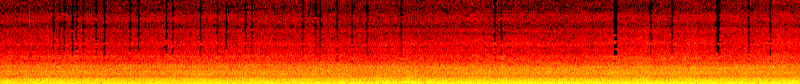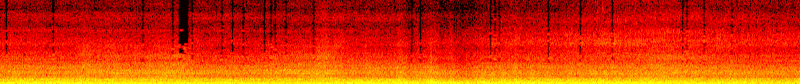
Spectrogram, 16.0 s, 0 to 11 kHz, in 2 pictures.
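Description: Honda CBR600RR's inline-four engine running at a steady cruising speed, one even engine note, with wind rushing over the microphone.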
